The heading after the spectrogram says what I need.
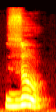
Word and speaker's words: ز: Zu, sa, si, su, z, za, sa, zi, si, zu, su. En el sonido de la letra zai hay algo como el zumbido de un mosquito.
